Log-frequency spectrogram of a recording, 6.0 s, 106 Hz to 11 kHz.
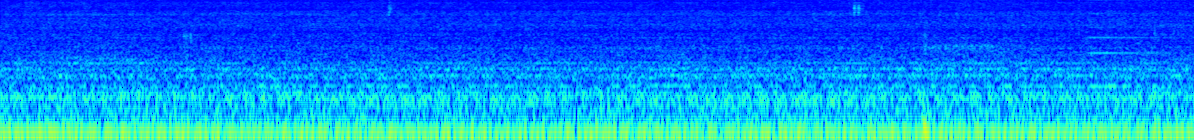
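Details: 2014 Range Rover Supercharged 3.0 with intermittent crank/no-start and start-stall, suspected restraints control module not communicating: low, steady hum with an even beat and no dips or stumbling; idling smoothly.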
